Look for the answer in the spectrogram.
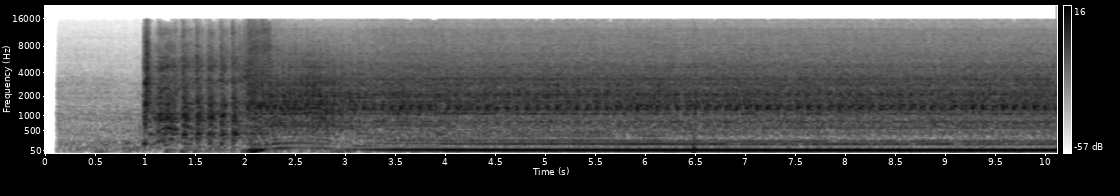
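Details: VR6 engine cranks briefly, catches and settles to idle with a light, fairly regular knock, about two or three per second, over the engine hum; owner suspects piston slap, not confirmed.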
